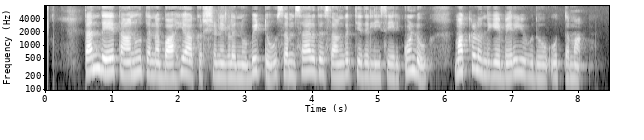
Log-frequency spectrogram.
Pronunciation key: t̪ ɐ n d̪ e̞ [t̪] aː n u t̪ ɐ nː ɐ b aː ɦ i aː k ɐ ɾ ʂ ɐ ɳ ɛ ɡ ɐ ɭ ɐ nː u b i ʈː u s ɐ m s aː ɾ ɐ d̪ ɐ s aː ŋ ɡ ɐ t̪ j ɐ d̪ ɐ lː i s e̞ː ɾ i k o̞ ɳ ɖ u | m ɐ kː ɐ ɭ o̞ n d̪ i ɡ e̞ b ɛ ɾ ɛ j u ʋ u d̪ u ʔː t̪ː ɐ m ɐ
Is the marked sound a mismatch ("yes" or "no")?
no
